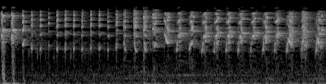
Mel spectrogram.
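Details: Ngekek receh singing from a lovebird, played as a lure for reluctant singers: quick, bright, high-pitched chirps repeated about four times a second in an unbroken chattering string.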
